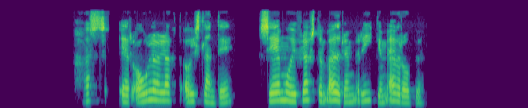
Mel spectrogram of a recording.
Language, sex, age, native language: Icelandic, female, 40-49, Icelandic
